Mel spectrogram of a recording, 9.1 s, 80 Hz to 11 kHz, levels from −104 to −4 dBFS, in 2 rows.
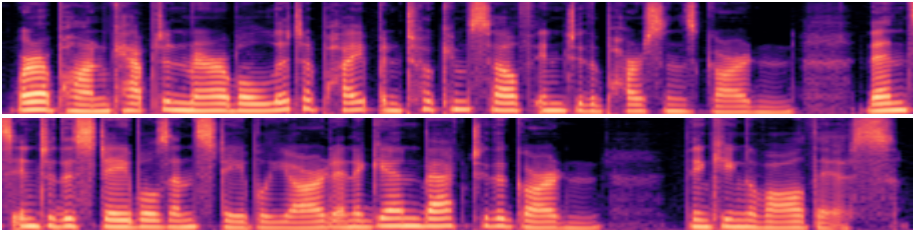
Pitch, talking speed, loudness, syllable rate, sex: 190 Hz, 200 wpm, -20 LUFS, 5.6 syllables/s, female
